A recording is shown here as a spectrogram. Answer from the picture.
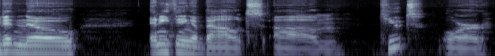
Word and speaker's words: Qt: about um cute or QT as some people say. I say both just to annoy everyone. I so I tend to say cute now to someone who doesn't know that's how it's pronounced and then I'll say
